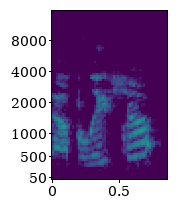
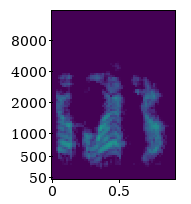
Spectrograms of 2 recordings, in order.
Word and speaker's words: Appalachia: There's two ways to say where I'm at. It's either Appalachia or, as we can say it in Kentucky, Appalachia.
